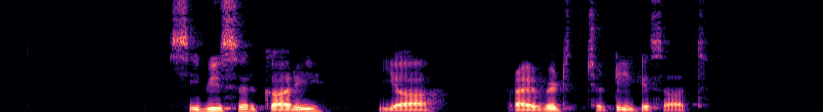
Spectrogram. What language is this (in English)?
Urdu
